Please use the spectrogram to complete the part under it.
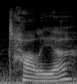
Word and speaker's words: Talia: Well, it sounds like Talia and it's spelled T-A-L-I-A.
